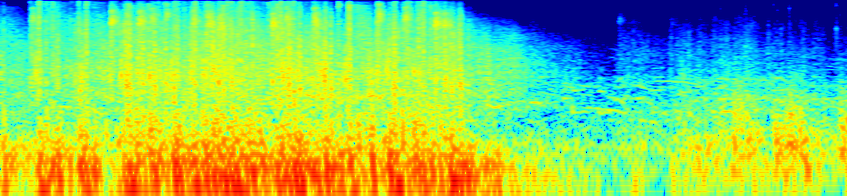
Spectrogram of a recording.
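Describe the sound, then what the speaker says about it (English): Massed musket volleys from skirmishers in the Napoleon Total War battle crackle loud and dense for several seconds, then thin into scattered distant shots with low battlefield rumble. "we're going to start getting some shots from the skirmishers"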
